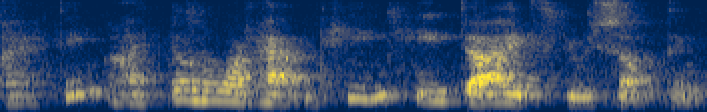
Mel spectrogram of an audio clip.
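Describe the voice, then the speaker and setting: Noticeable background noise fills the recording. Over it, a woman's intonation is lively. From England. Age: old. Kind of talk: interview answer. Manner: hesitant.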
